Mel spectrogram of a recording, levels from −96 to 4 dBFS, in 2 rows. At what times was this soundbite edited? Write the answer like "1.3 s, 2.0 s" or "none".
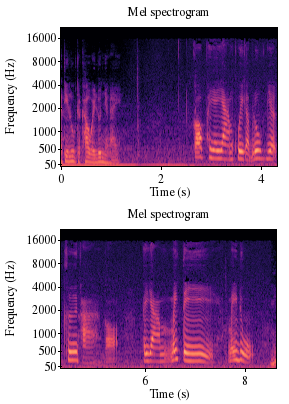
4.7 s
